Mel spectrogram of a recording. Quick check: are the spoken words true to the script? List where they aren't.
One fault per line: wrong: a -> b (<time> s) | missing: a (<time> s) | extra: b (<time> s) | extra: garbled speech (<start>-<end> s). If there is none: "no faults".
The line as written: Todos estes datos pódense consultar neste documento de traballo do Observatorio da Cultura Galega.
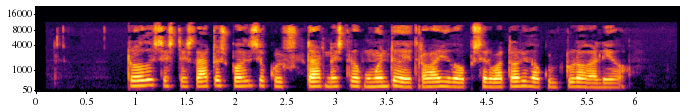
no faults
